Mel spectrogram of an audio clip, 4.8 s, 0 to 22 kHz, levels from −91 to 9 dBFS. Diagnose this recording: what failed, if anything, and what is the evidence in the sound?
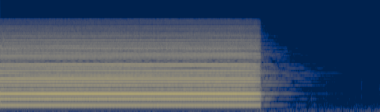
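The damage sits at the codec stage and runs through the whole piece of music: heavy HE-AAC compression is the likely cause. Nothing survives above 11.8 kHz, yet the upper band is still filled in rather than empty, because it is rebuilt from copied lower bands instead of coded. That separates it from a plain low-pass or band-limited channel. The grit and misaligned, metallic treble fit a very low bitrate, around 16 kbps.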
